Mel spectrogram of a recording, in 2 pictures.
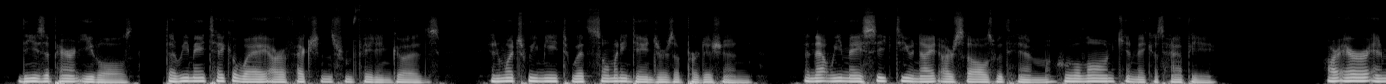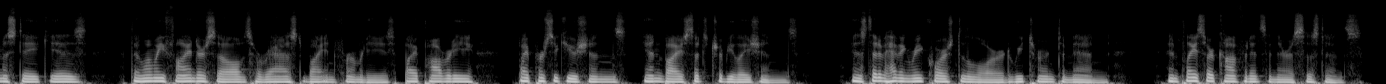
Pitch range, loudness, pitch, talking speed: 110-140 Hz, -22 LUFS, 125 Hz, 170 wpm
